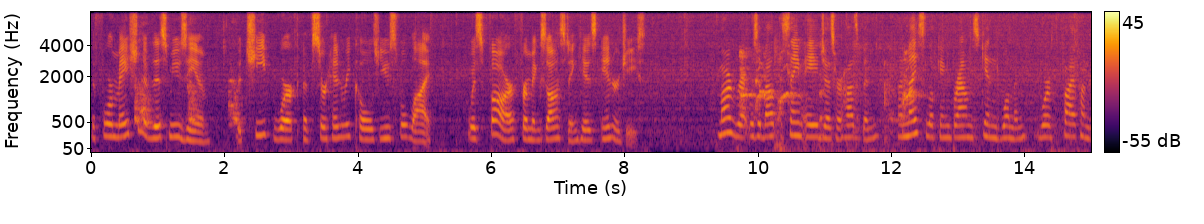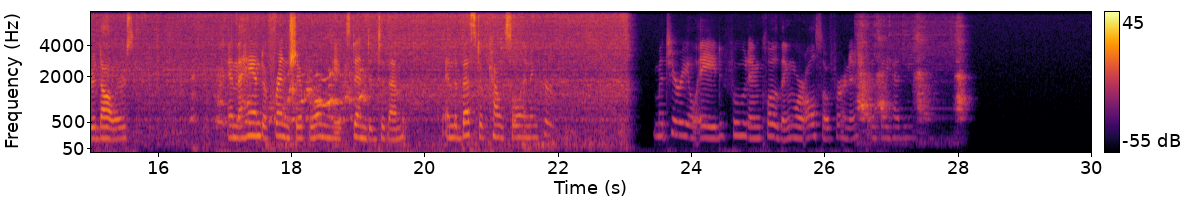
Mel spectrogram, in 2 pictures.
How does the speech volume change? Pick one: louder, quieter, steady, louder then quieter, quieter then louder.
quieter.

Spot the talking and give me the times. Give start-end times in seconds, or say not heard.
0.0-8.3, 9.4-15.7, 16.9-21.9, 23.4-27.4.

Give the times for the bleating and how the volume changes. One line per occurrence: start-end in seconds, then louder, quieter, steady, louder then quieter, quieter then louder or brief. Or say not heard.
not heard.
